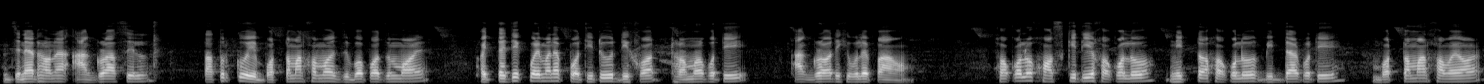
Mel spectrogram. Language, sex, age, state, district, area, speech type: Assamese, male, 30-45, Assam, Majuli, urban, spontaneous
